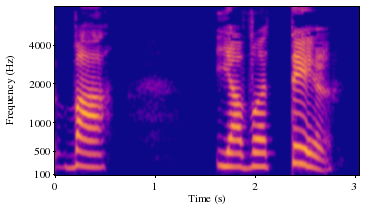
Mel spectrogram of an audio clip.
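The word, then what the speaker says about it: va yavdel (וַיַּבְדֵּל): 读音是 va yavdel va yavdel。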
